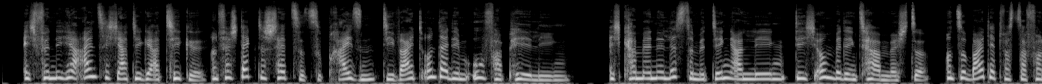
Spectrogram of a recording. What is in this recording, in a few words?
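German female Podcast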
